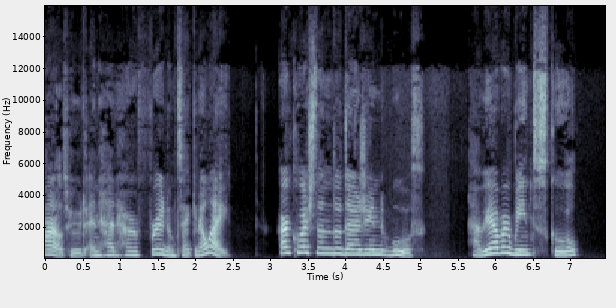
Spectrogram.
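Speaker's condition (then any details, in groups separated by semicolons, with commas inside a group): No condition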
